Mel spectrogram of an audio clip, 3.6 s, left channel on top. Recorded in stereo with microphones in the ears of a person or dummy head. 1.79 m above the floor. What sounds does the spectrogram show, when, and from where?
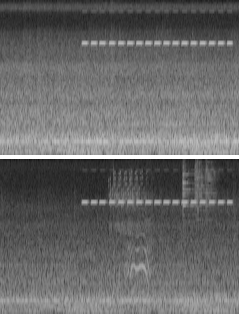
1.2 s an alarm clock: 15° left (ahead or behind)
